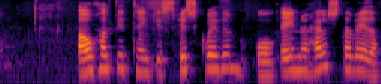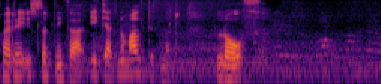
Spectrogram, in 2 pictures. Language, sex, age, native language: Icelandic, female, 50-59, Icelandic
